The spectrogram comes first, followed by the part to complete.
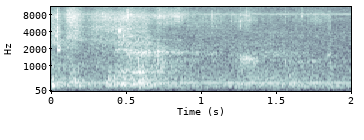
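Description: Faint handling sounds of fingers breaking and picking at a hollow chocolate egg and its foil wrapper: a small click at the start, then soft rustling that fades within the first second.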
